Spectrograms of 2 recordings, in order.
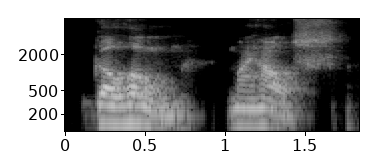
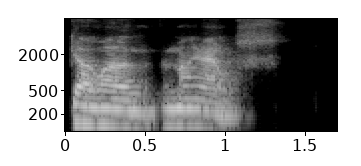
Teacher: even though Cockney, London's dialect, is H-dropping, MLE is not. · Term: H reinstatement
